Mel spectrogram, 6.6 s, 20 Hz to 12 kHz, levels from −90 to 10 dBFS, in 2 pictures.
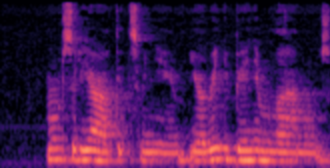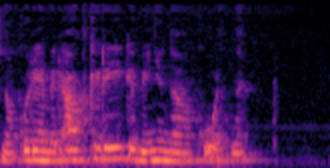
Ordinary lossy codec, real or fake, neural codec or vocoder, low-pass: MP3, 64 kbps; fake; vocoder, 24 kHz, 100 mel bands, Vocos; 10.8 kHz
